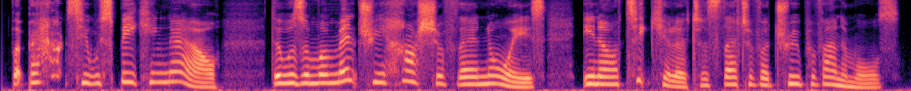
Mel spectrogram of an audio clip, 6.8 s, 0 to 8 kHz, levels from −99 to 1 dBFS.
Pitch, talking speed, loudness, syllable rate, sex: 235 Hz, 195 wpm, -17 LUFS, 6.1 syllables/s, female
